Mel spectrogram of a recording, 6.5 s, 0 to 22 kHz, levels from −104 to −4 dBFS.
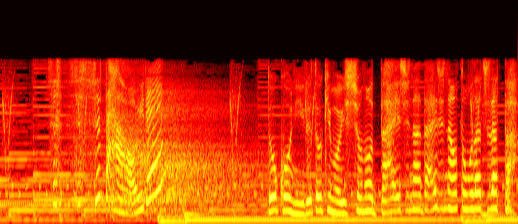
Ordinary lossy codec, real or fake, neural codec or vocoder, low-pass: none; real; none; 7.2 kHz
